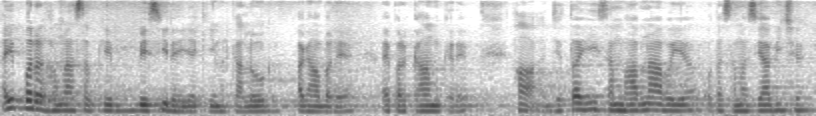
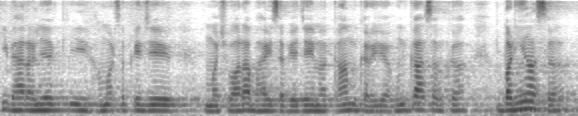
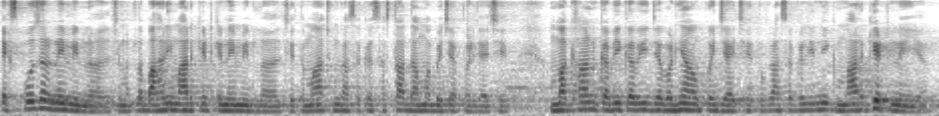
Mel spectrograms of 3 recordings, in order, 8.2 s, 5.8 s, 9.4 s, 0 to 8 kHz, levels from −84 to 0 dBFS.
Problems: low volume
